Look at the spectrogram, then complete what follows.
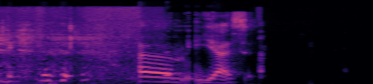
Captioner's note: laughs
